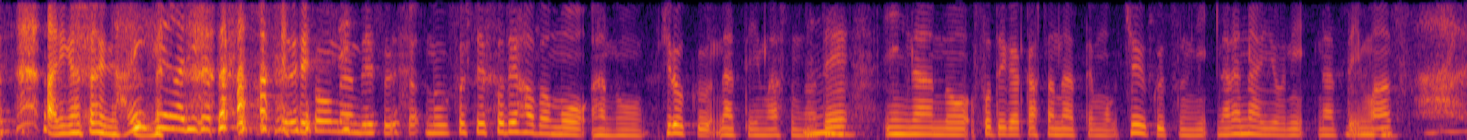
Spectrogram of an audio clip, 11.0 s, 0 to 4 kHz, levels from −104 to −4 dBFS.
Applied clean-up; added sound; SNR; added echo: none; none; none; none.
